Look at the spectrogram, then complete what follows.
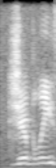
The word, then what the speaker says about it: Ghibli: I always say it wrong. Okay, Ghibli sounds like giblets.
